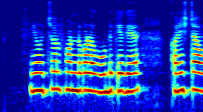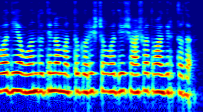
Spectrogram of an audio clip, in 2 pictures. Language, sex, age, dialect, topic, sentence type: Kannada, female, 31-35, Dharwad Kannada, banking, statement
